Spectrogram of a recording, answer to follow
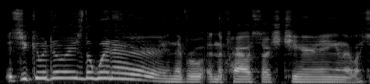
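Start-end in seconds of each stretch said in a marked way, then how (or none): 0.1-1.6 very high, quick announcer cry; winner announcement. Acted. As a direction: sing out the result to the crowd.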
